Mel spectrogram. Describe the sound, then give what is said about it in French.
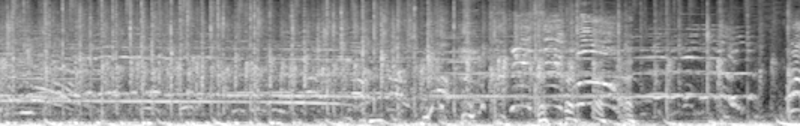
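A studio audience claps and cheers for a returning guest. The loud, continuous applause mixes with whoops and excited voices, and the energy dips slightly near the end. “Je vous demande de l'applaudir.”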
